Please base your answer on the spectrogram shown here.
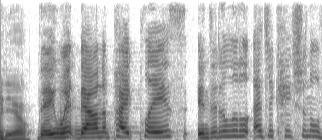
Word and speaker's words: Pike Place: Pike Place Market yeah do you call it Pike Place or Pikes I know how to say it okay I know I'm a transplant I moved up here from Southern California a couple years ago but I've always said Pike Place but it's an ongoing debate on social media not even a debate people just say it wrong they do all the time they say Pikes if they say Pikes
